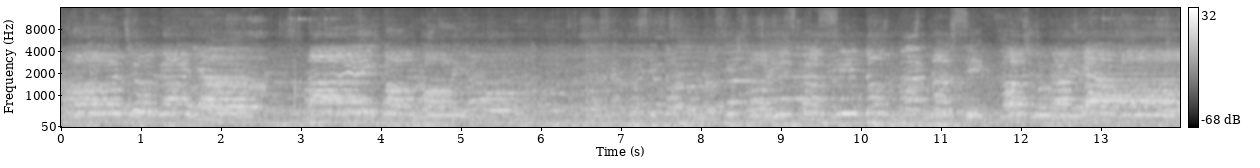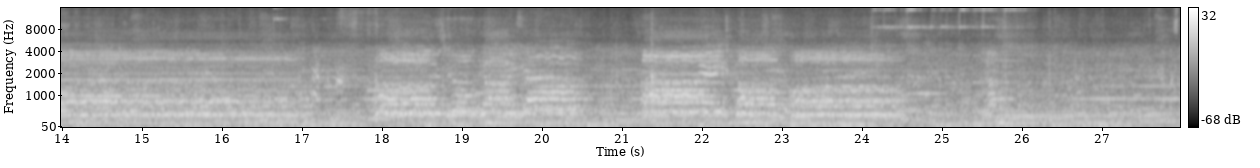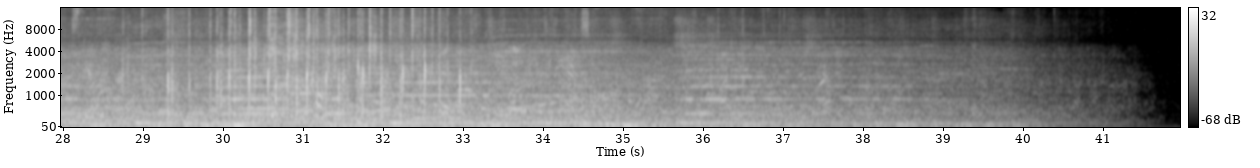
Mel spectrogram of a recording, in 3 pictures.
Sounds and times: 0.0s choir 28.1s
0.0s some other band on the other square in the background 40.2s

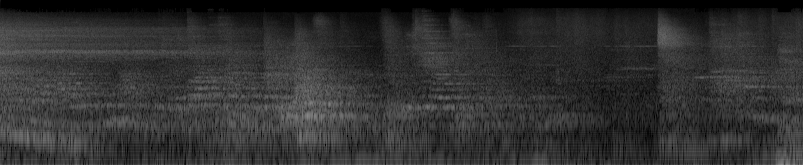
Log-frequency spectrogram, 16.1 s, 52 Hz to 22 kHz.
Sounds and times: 0.0s voices 6.4s

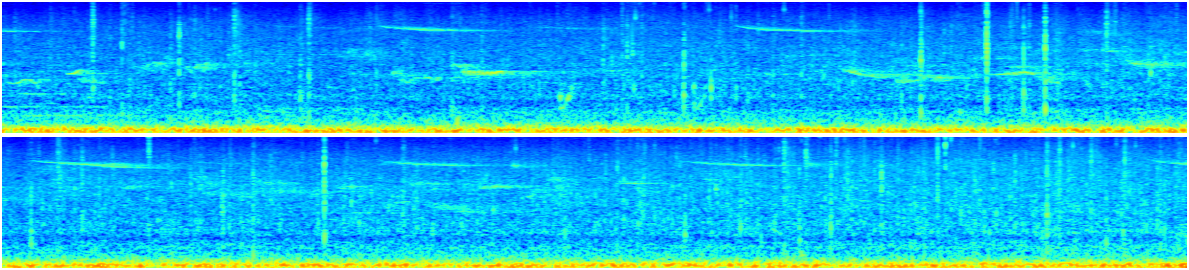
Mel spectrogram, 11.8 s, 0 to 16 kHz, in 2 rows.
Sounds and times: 0.0s very light flow of a little water stream 11.8s
4.5s light rain 11.8s

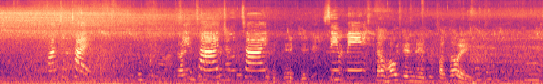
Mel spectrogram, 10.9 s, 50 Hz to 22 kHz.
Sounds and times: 0.9s Chat 10.0s

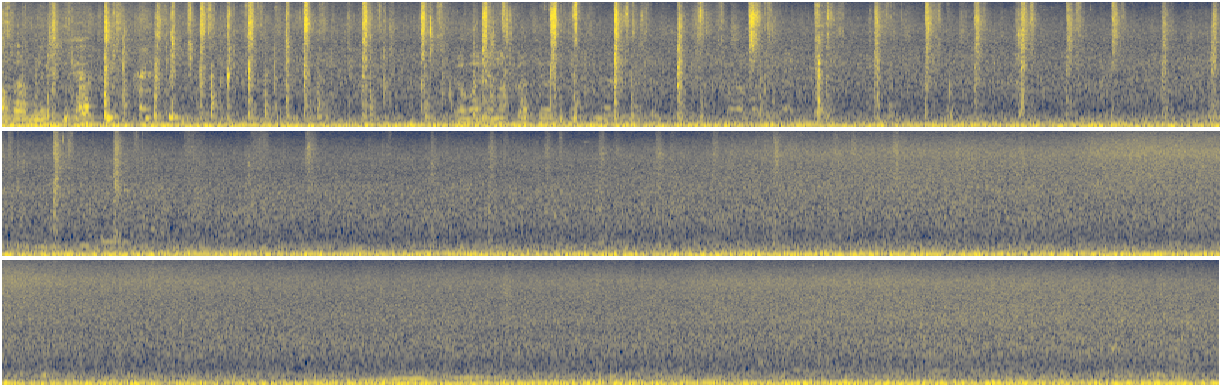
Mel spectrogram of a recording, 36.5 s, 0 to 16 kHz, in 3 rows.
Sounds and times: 0.0s steps of visitors 21.3s

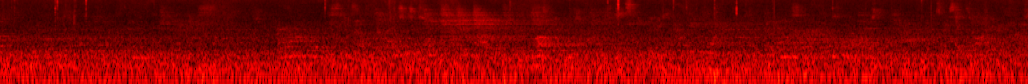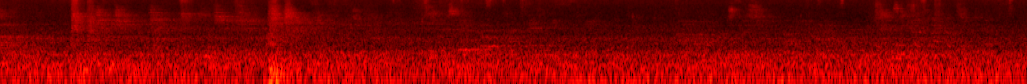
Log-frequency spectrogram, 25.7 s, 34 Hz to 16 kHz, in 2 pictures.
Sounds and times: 0.0s students passing by and chatting with friends 16.2s

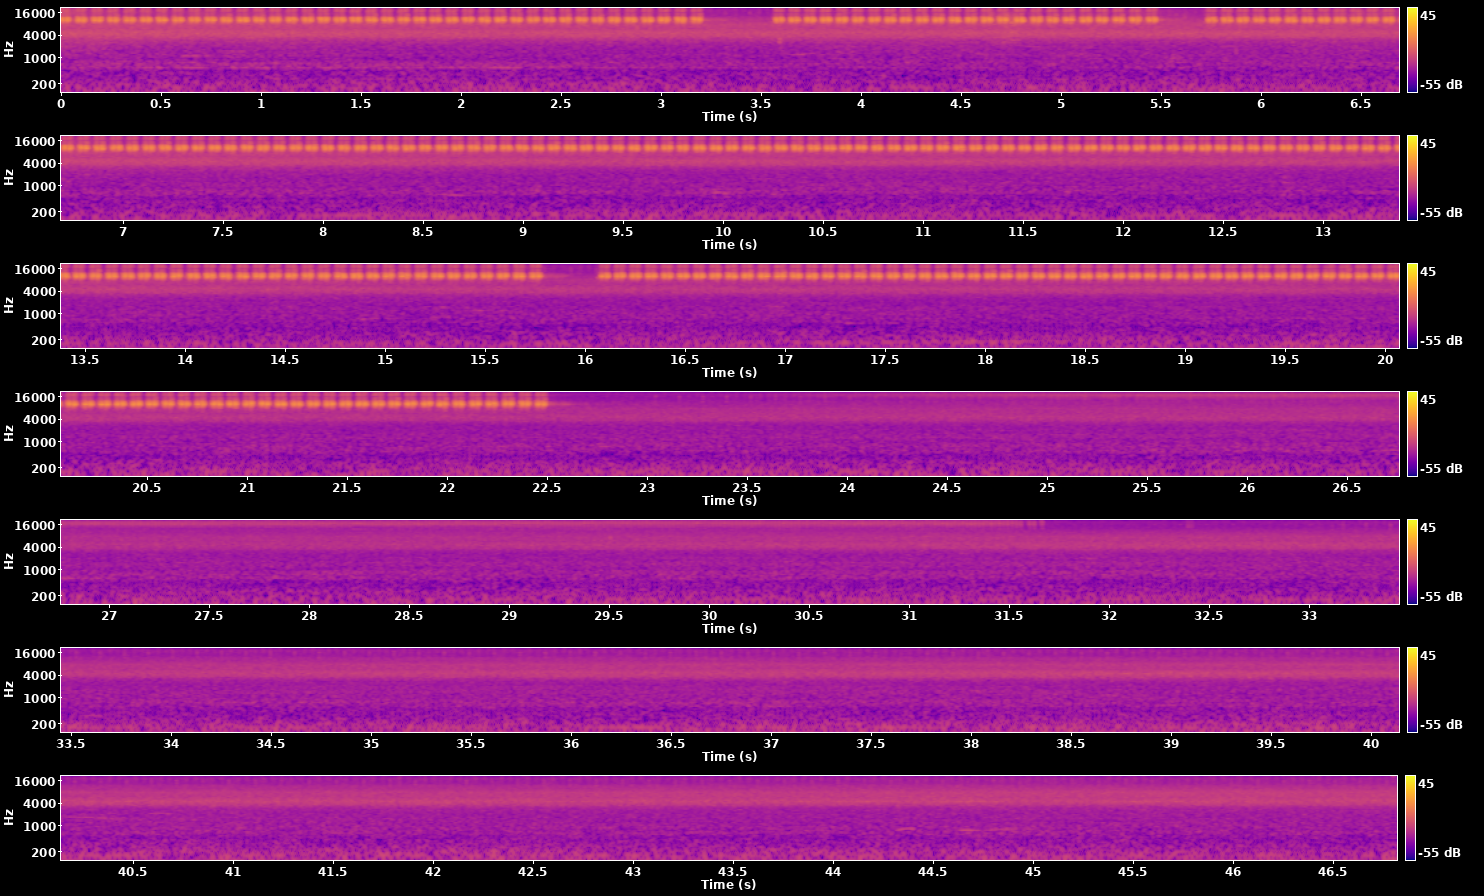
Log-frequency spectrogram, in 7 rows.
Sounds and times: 0.0s a cricket close 22.7s
0.0s rythmic ship drone 46.8s
0.0s wind 46.8s
24.6s a cricket close 31.6s

